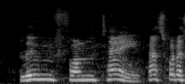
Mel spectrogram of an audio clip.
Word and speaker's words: Bloemfontein: Translation from Afrikaans to flower fountain or flower spring, pronounced Bloemfontein.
